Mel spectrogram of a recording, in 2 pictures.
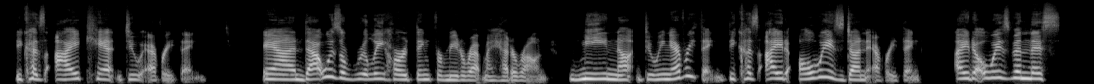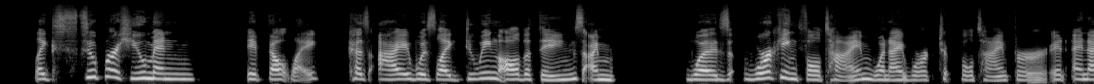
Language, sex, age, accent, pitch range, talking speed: English, female, 20-39, American, 215-260 Hz, 155 wpm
